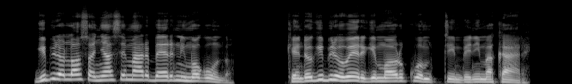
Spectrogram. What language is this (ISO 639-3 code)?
luo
